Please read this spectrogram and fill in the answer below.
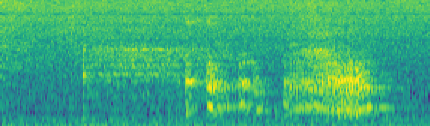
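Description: Green Amazon parrot making a few faint, short vocal sounds.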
